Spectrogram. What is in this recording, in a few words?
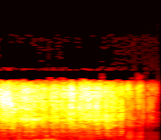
laser; BALLY; CORVETTE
